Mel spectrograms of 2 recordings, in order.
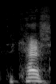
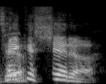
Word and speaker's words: Takeshita: Yeah, Takeshita. I'm not gonna say it like Eddie. What is it? The other guy says it. Take a shitter.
